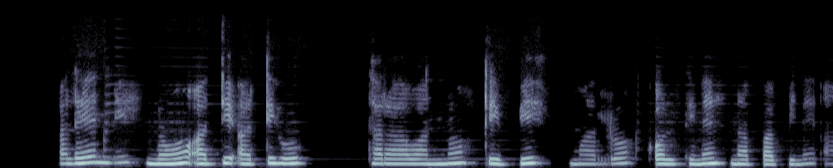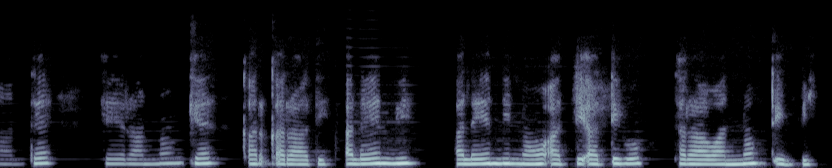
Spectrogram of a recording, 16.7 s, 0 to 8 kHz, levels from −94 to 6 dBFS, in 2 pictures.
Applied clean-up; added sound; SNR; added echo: neural mask model DeepFilterNet 3.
